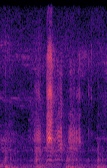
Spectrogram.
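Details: A pet Quaker parrot, perched on a treadmill while its owner walks and talks to it, utters a few quick, high, raspy syllables that sound like imitated human words.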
